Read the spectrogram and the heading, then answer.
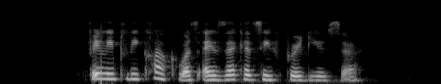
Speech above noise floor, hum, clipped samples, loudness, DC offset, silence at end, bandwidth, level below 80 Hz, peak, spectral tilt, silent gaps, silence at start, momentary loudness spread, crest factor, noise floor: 57 dB; none; under 0.1%; -25 LUFS; under 0.1%; 0.8 s; 8.2 kHz; -64 dBFS; -4 dBFS; -5.5 dB/octave; none; 0.9 s; 10 LU; 22 dB; -81 dBFS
